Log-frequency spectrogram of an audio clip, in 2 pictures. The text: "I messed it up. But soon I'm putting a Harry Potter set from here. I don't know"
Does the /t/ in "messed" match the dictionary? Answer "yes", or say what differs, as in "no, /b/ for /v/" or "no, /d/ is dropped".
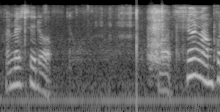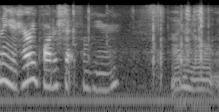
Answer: no, /t/ is dropped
